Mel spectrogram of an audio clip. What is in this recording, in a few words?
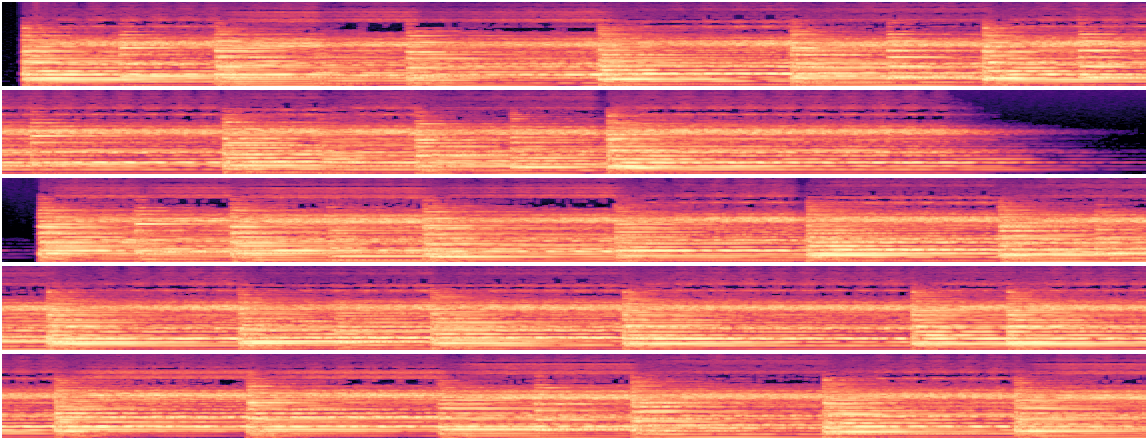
Chorale Bass Cantata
